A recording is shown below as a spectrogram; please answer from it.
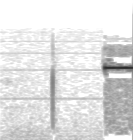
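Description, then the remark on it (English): A short electronic chirp, then a loud, sustained high-pitched beep that starts abruptly and holds steady, like an alarm going off, with no voices. “Have you got like an alarm going off or something?”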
